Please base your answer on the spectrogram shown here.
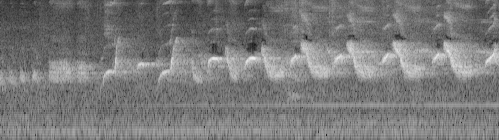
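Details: Javan white-eye lure song for a male that stopped singing: soft opening twitters give way to an accelerating series of bright, rising whistled sweeps, about two to three per second, loud and clear.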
